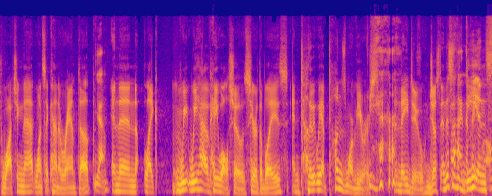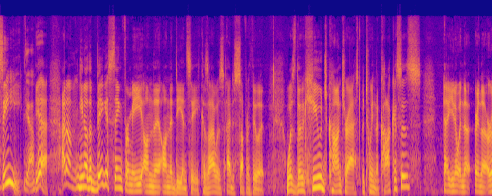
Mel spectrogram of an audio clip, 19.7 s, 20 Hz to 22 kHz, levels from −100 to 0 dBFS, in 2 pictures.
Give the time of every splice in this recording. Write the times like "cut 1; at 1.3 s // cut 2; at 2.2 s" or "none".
cut 1; at 4.2 s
